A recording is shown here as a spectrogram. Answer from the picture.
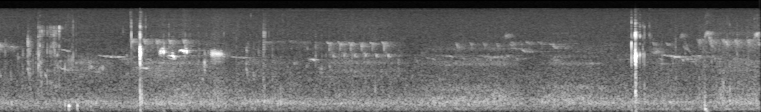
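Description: Faint birdsong in forest: scattered short chirps and quick trilled runs of high notes over a low background hiss. There is a sharp click about two seconds in and a louder one near the end.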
